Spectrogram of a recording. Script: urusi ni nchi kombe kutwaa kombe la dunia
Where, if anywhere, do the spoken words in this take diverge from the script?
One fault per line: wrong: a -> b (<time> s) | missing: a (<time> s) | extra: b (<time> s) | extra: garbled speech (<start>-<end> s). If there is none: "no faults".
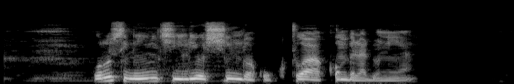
wrong: kombe -> iliyoshindwa (1.8 s)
